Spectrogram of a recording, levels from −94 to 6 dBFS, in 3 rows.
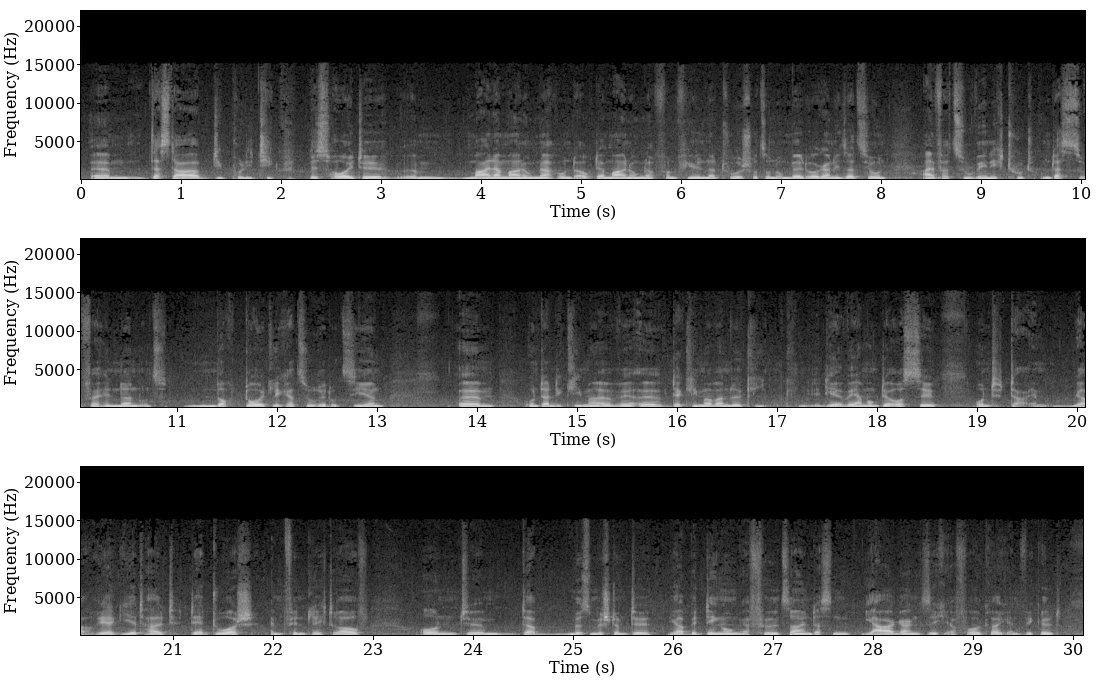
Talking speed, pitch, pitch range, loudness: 130 wpm, 90 Hz, 85-100 Hz, -19 LUFS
